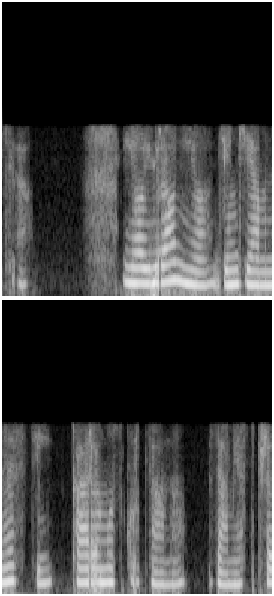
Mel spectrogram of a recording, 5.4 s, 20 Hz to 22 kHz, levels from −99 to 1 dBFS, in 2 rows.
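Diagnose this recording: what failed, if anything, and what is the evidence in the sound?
GSM full-rate codec, throughout the speech: a buzzy, gravelly roughness with nothing above 4 kHz, consistent with 13 kbps pulse-excited vocal-tract coding at the codec stage.

GSM bit errors, 1.46–1.59 s (before "dzięki amnestii") and 3.60–3.71 s (after it): brief squawking, gargled breaks where corrupted filter, pitch or gain values reached the decoder from the radio link.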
